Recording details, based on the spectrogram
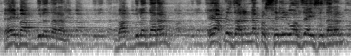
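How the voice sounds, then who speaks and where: Hoarse high-pitched preacher pleading loudly. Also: male voice, fast talker. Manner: pleading, commanding the crowd, near shouting. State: hoarse, strained voice. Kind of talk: emotional open-air sermon. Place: outdoor religious gathering under a tent. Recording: echoey loudspeaker sound with crowd. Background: crowd noise.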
